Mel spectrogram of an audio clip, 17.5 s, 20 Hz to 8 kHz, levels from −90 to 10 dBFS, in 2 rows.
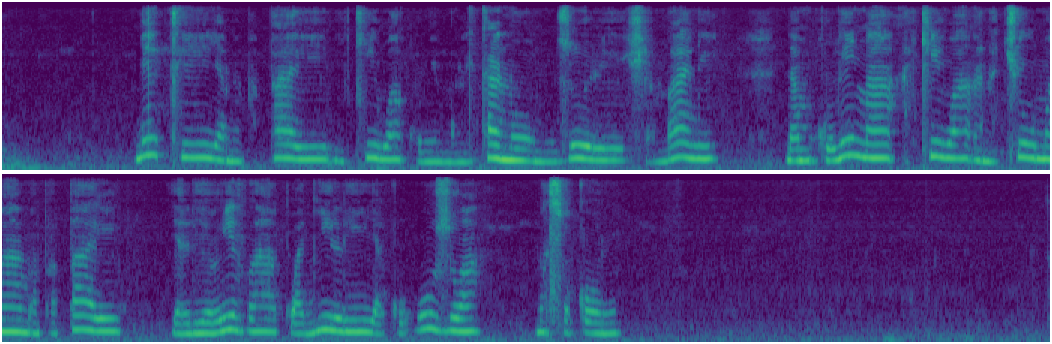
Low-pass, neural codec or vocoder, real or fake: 7.2 kHz; codec, 16 kHz, 16 kbps, FunCodec, trained on LibriTTS, 50 frames a second; fake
